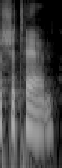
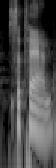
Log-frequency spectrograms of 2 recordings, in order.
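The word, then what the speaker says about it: Šatan: to the next one Miroslav Satan Miro Miroslav chatan Satan Satan I always did the S like so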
